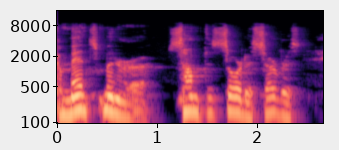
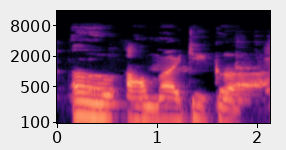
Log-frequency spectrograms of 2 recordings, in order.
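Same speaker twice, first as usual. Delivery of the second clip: solemn, low, hushed, holy-sounding preaching voice; 6 semitones lower, 8 dB quieter than usual. Retelling praying before class when a professor asked him to: lower preaching voice. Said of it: "your voice gets lower".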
